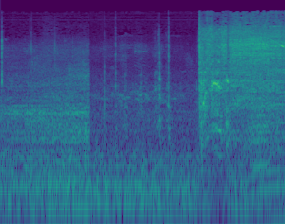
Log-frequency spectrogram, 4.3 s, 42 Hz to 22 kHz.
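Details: 2005 Honda Civic after starter replacement, started via a temporary spark-jump at the suspected starter relay circuit: uneven cranking for about three seconds, then the engine catches and settles into a steady run; normal crank and start.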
